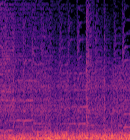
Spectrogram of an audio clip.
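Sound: rocket launch engine roar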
